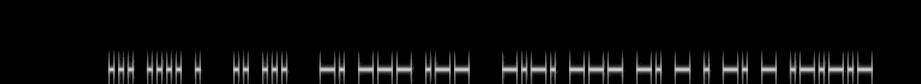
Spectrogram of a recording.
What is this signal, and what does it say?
Morse code, heard as a keyed tone, about 25 wpm, 700 Hz. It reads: SHE IS NOW CONTENT.
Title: Sentences from Top 900 Words 25wpm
